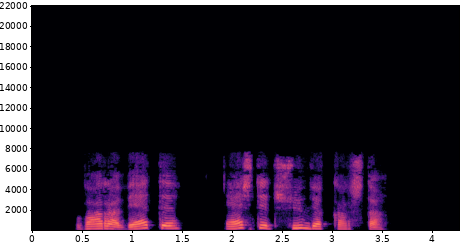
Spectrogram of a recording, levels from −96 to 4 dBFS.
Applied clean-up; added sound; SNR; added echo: neural mask model Resemble Enhance denoiser.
